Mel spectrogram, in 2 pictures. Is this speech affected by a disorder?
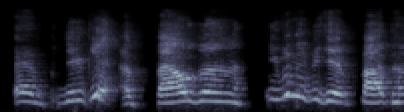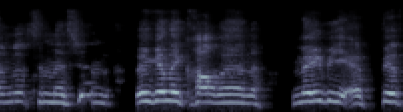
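Yes: cerebral palsy, mild; speech mildly affected.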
